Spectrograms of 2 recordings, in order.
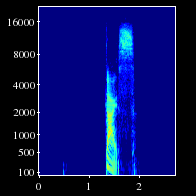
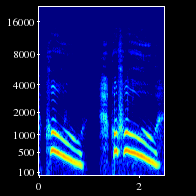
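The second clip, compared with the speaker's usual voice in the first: owl hoots; 7 semitones higher, much slower than usual. Retold or imitated. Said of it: "The something owl says".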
